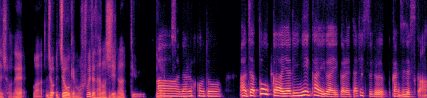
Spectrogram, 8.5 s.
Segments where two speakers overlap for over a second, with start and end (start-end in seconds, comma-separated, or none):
none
